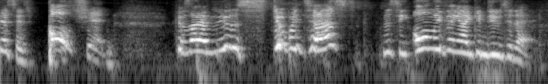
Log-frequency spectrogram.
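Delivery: put-on angry rant. Retelling own reply about having to do a test: imitating own angry words. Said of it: "through my phone, angry".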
